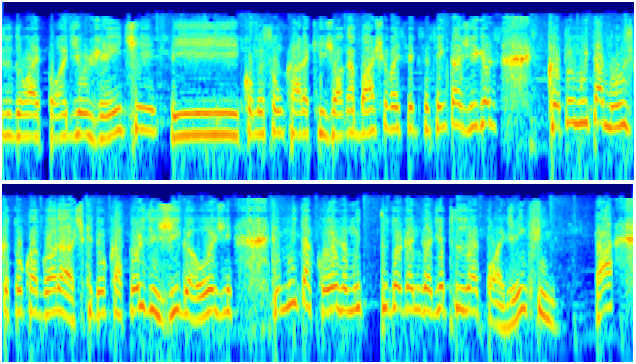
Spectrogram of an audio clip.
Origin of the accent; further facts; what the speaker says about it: São Paulo, Brazil; Pessoal, eu sou paulista.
